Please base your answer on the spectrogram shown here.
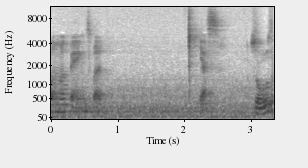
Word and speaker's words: mukbang: it's just pronunciation um because mukwang comes um from the Korean word well that is it's Korean it's mukbang um it's an eating show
